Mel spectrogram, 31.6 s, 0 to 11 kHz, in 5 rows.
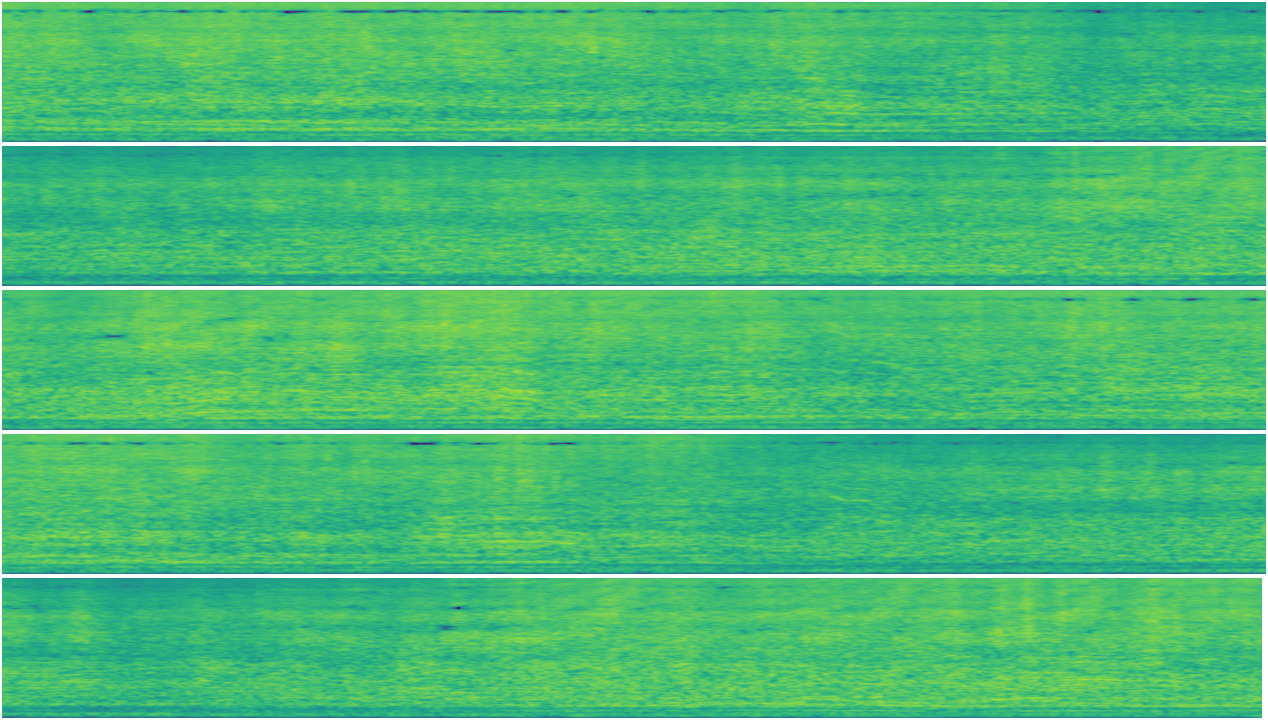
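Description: A field of 410 sprint cars racing on a dirt oval, their 410-cubic-inch V8 engines running loud and unbroken. The pitch wavers and the sound swells and fades as the pack comes round, dipping about six seconds in and again about two-thirds of the way through.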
